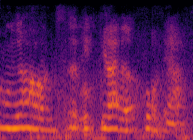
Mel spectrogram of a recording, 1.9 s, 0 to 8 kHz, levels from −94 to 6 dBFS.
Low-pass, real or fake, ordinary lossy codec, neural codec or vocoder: 7.2 kHz; fake; Opus, 32 kbps; codec, 24 kHz, 1.5 kbps, HILCodec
